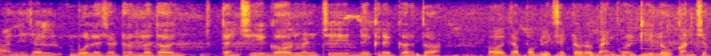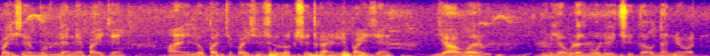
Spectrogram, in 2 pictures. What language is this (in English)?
Marathi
